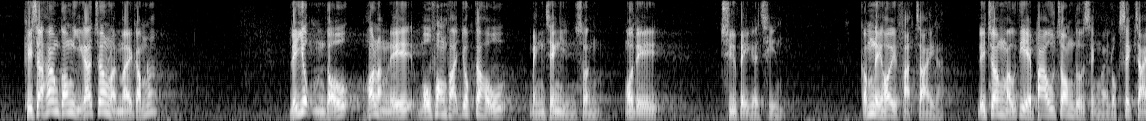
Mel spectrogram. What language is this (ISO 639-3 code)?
yue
